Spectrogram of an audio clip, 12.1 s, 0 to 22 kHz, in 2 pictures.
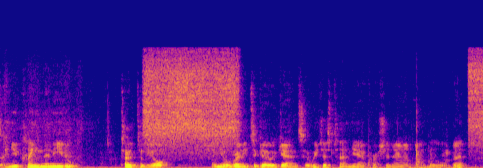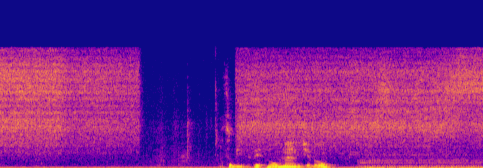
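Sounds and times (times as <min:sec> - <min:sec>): airbrush hissing: 0:01.8 - 0:03.1, 0:05.9 - 0:07.9, 0:09.0 - 0:12.0
low pulsing hum: 0:10.5 - 0:12.0.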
